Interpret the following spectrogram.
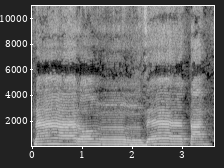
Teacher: disamarkan itu n-nya agak-agak menyerupai ng kayak eng ya.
